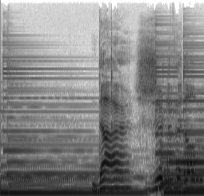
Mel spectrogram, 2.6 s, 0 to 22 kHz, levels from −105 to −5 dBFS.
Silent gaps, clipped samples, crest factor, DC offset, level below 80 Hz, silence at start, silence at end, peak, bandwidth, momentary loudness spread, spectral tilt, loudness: none; under 0.1%; 14 dB; under 0.1%; -24 dBFS; 0 s; 0 s; 0 dBFS; 13.5 kHz; 7 LU; -6 dB/octave; -16 LUFS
